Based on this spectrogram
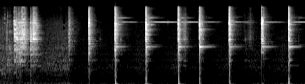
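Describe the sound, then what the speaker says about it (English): A hammer flattens sheet metal from a truck bed on an anvil in evenly spaced ringing blows, about eight sharp bings after some rougher scraping at the start. "we're going to go over to the anvil and we're going to flatten out with a hammer"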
